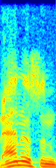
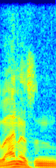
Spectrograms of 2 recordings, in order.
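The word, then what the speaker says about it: Anacin: what many thousands have known for years that Anison brings incredibly fast effective relief Anison is like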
